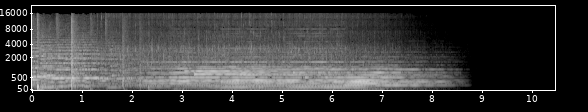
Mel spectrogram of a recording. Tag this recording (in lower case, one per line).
music
sound effect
